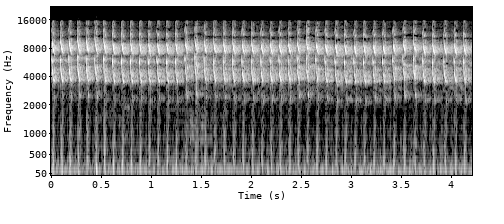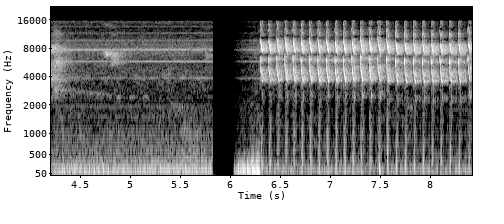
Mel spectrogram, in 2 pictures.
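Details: Cililin in full 'nembak' song, a long tutor recording for training songbirds such as murai batu: rapid, high, shrill notes repeated about four times a second in a dense chattering stream, broken by a brief pause and dropout midway.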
